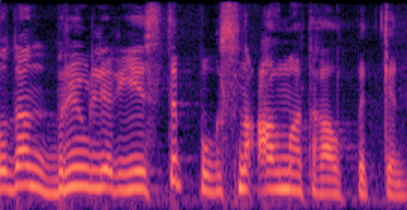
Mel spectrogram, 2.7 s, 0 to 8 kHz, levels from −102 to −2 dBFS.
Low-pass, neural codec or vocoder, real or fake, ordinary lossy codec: none; none; real; none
